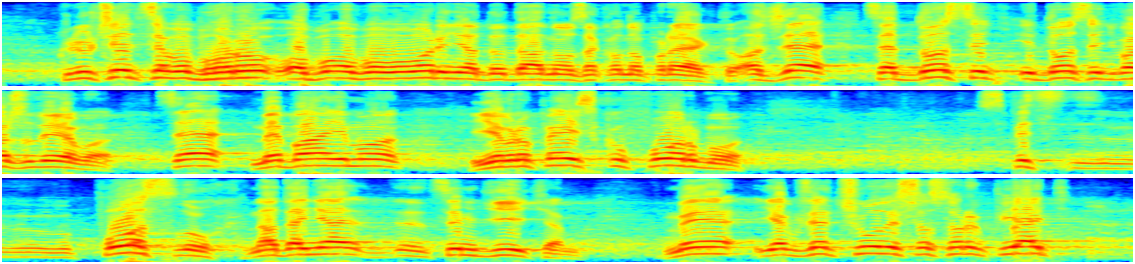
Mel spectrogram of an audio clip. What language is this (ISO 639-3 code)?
ukr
